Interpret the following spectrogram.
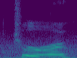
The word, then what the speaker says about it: Truro: How do I pronounce it? Truro.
